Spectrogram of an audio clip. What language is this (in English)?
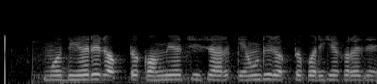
Odia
